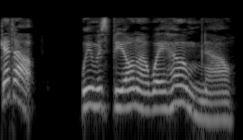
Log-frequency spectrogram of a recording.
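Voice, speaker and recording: A woman's voice: medium pitch, sing-song, moderate pace, no echo, muffled recording, voice pushed up, close to an everyday voice. A woman voicing a young goatherd boy who speaks bluntly and plainly. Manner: blunt, matter-of-fact.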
